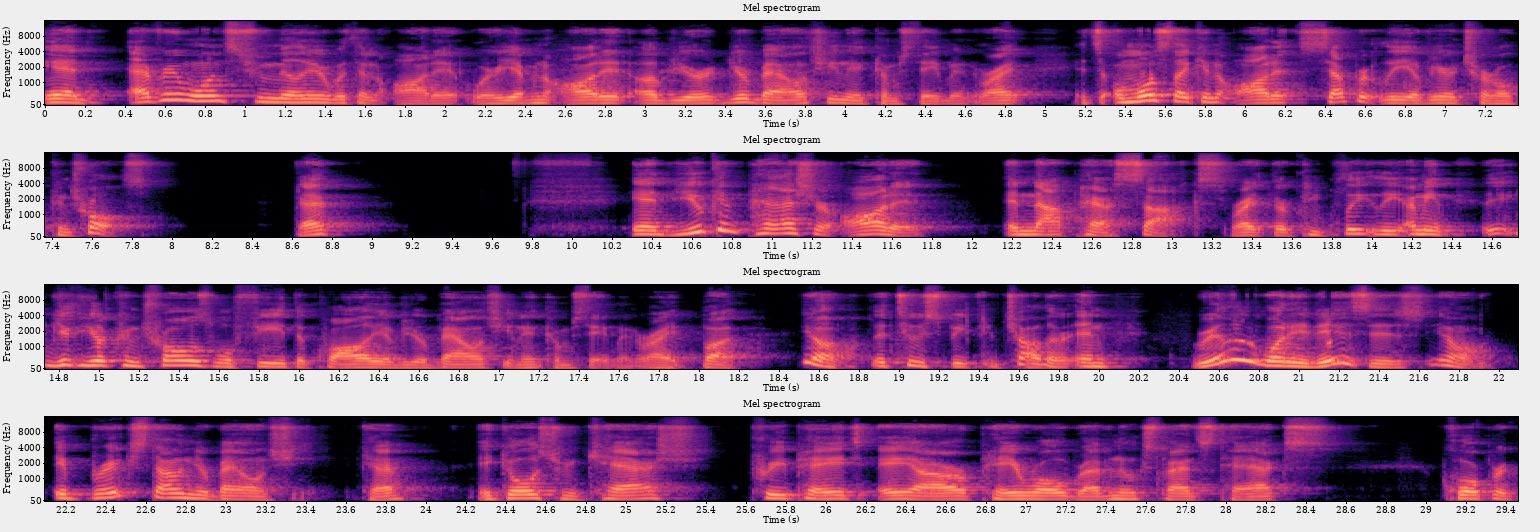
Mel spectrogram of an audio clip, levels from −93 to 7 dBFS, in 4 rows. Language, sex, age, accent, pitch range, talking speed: English, male, 30-49, American, 130-170 Hz, 195 wpm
